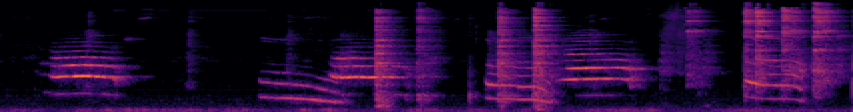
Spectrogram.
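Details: Cats calling back and forth as a recovering cat is provoked with the same cat sound to make it move and vocalize: repeated meows, several sliding downward, some rising, about six calls with clicking noises between.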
